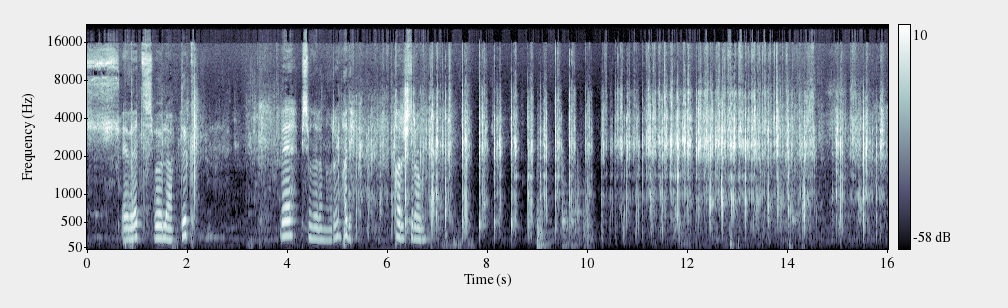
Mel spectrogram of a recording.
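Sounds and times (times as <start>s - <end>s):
spoon stirring slime: 3.2s - 16.0s.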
